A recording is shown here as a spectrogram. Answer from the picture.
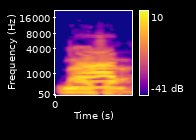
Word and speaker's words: Naija: Nad- The ER is like for them, like Naija. Naja. Exactly. Naija. Naija. Exactly. She's on Yeah. what we do in the shadows. That's a Naija.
